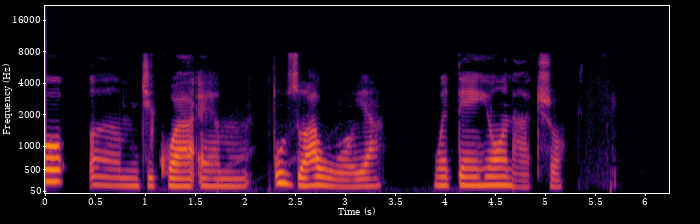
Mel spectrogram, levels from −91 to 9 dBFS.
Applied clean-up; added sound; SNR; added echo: neural mask model DeepFilterNet 3.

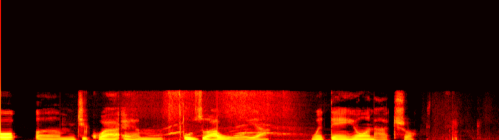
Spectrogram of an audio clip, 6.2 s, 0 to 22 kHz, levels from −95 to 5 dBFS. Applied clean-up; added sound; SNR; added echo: none; Fireworks; 19 dB; none.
